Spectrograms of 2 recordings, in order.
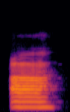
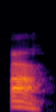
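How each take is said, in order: First: The pitch stays high and level. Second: The pitch goes down during the vowel. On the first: "We have the high flat" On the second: "we have the falling tone"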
